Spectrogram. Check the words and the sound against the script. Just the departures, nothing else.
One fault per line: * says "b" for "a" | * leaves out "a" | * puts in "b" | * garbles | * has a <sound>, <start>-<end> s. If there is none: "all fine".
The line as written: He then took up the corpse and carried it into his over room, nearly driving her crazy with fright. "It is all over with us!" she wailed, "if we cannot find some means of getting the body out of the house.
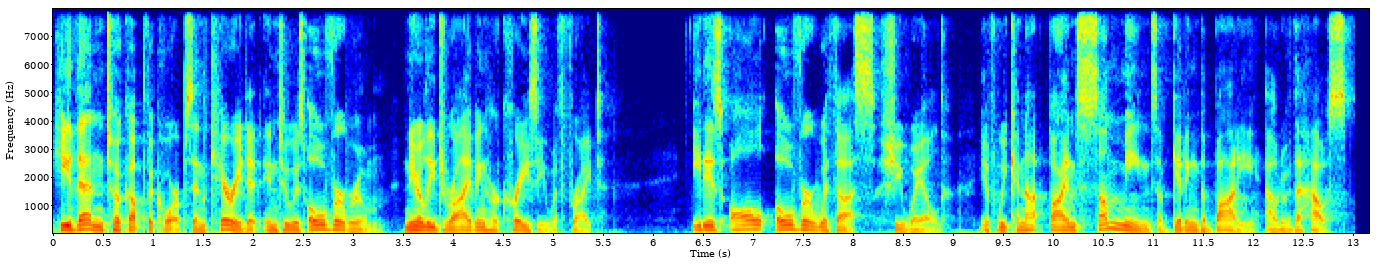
all fine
